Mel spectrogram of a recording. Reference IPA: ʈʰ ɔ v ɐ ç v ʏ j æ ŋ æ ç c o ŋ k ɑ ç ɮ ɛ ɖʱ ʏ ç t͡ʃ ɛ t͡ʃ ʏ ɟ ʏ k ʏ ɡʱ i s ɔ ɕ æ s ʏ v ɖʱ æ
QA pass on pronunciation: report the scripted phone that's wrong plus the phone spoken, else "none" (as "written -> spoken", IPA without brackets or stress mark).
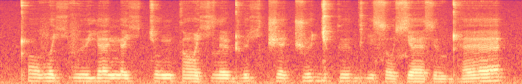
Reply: ɮ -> l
